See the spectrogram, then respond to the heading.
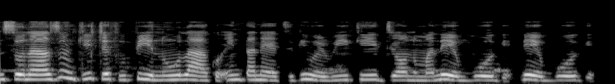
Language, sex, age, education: Igbo, female, 15-29, tertiary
